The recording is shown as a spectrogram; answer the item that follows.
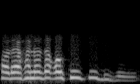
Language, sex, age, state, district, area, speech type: Assamese, female, 60+, Assam, Darrang, rural, conversation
